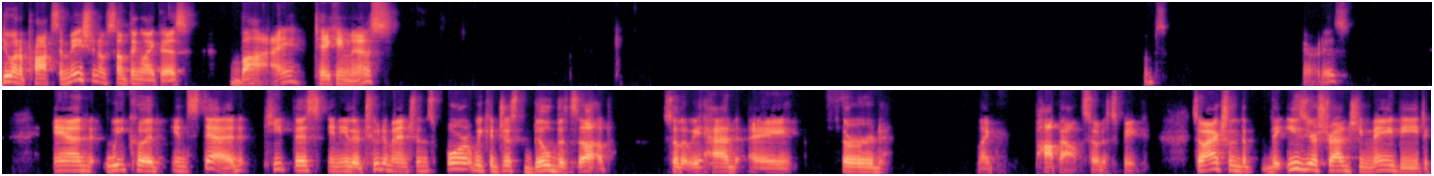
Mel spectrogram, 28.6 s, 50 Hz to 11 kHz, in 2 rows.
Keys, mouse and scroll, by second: 1.8 click, 3.6-4.9 typing, 6.5 click, 7.6-9.7 typing, 11.7 typing, 13.0 click, 14.2 Escape, 14.3 Escape, 14.6 Escape, 14.8 typing, 15.6 click, 20.1 click.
